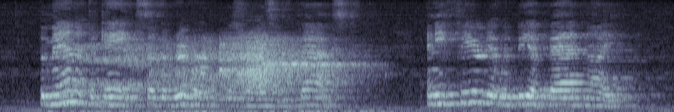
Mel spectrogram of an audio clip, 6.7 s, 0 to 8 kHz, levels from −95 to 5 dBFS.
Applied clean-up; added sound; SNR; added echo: none; Animal; 1 dB; reverberation time 1.0 s.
